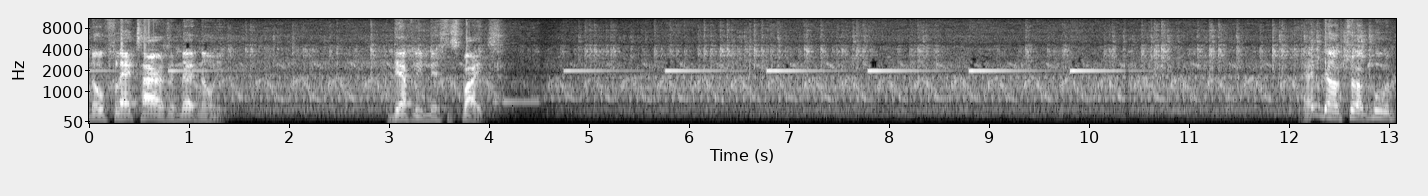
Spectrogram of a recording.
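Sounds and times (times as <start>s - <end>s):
police siren yelping: 0.0s - 13.0s
high beeps: 4.1s - 5.2s, 5.8s - 10.4s.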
